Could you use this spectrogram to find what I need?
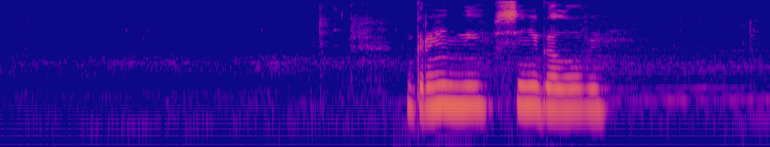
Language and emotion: Russian, neutral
